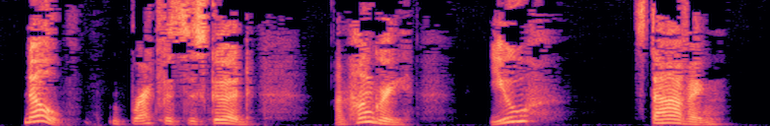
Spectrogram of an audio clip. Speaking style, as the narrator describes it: Choking over my words, I said

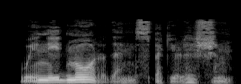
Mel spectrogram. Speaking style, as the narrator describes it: Nassar said, trying to keep his voice even

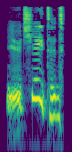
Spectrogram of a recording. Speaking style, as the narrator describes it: he muttered

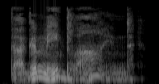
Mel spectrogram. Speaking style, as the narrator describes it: he said softly

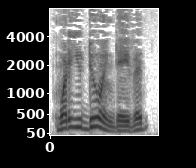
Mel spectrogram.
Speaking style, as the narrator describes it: Ralph asked tightly

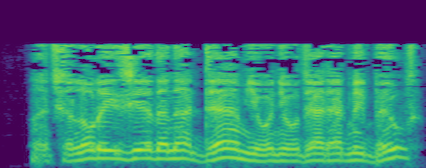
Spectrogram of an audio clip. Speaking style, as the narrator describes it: said with a chuckle

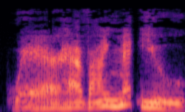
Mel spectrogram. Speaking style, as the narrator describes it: Gardner rasped

